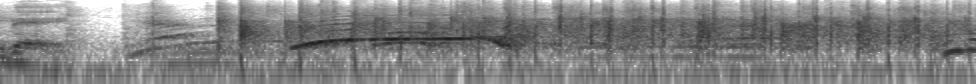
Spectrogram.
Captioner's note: crowd clapping; crowd cheering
